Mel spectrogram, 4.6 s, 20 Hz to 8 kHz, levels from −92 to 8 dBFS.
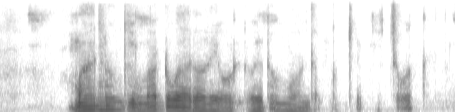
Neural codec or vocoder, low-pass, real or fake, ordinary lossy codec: codec, 24 kHz, 1 kbps, SNAC; 7.2 kHz; fake; Opus, 16 kbps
